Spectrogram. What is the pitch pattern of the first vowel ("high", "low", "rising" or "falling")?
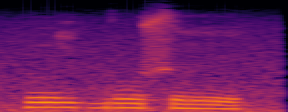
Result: low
